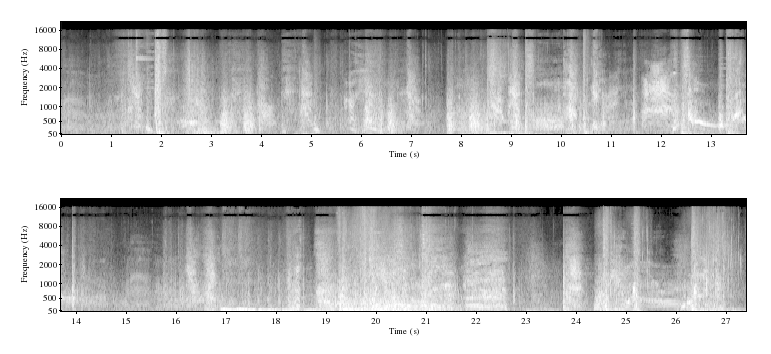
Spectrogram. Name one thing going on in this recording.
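A wolf snarls and growls.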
